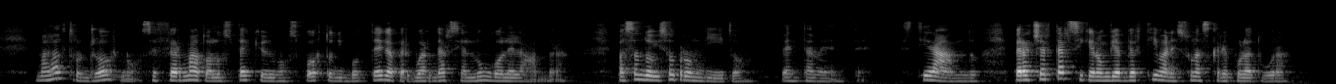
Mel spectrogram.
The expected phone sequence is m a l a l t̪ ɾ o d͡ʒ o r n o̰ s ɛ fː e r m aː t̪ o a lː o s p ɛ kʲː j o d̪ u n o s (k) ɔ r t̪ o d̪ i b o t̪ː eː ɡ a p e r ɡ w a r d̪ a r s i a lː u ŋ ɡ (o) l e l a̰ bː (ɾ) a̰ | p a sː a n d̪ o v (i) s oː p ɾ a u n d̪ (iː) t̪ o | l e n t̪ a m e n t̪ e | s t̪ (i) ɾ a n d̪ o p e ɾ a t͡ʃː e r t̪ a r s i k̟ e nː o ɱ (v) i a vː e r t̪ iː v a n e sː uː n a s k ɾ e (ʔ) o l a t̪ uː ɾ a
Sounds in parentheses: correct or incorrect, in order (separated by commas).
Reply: incorrect, correct, correct, correct, correct, correct, correct, incorrect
